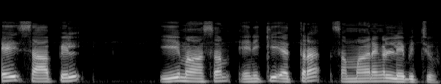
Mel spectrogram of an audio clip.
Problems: none marked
